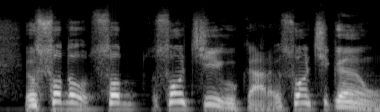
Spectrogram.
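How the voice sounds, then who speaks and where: A man speaks at a moderate pace, with a dry, close sound free of echo on a very clean recording against a silent background. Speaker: sports narrator. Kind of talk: live stream chat. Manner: repetitive, halting.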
